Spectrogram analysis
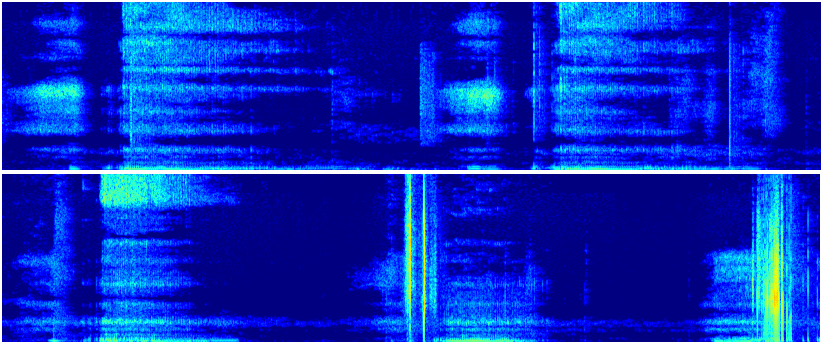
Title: Suara Ngorok Tersadis 🙉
